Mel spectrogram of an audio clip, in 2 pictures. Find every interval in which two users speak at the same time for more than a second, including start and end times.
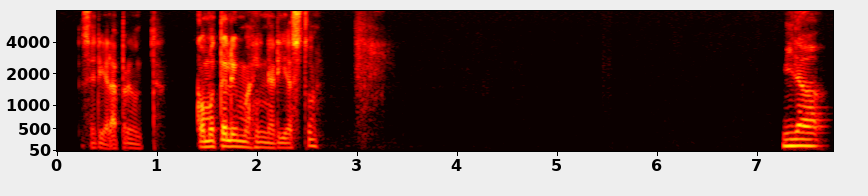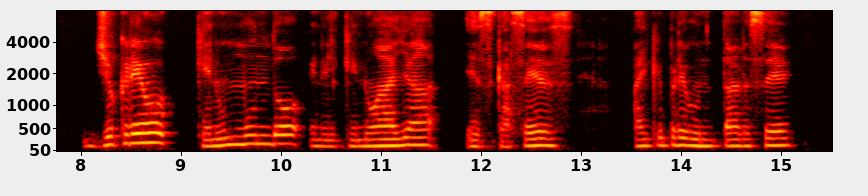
none

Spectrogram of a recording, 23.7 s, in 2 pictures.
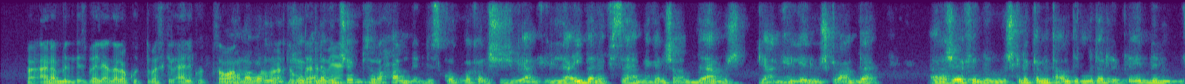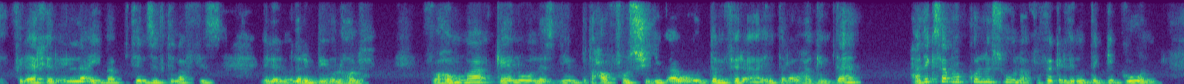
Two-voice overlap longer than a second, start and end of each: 2.2-3.5

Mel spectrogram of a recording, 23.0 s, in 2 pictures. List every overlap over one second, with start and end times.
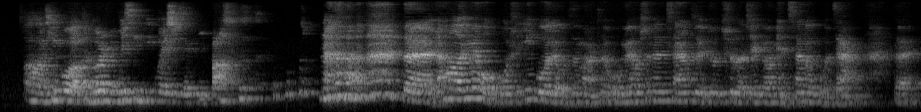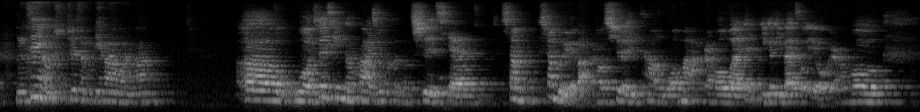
none

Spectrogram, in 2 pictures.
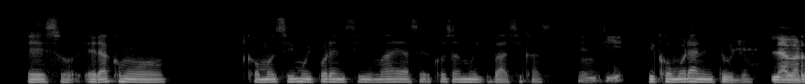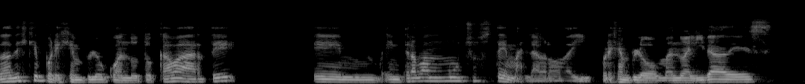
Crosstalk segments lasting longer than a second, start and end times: none

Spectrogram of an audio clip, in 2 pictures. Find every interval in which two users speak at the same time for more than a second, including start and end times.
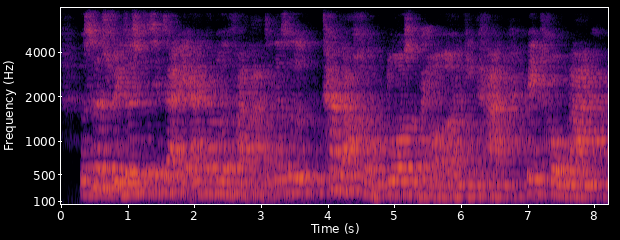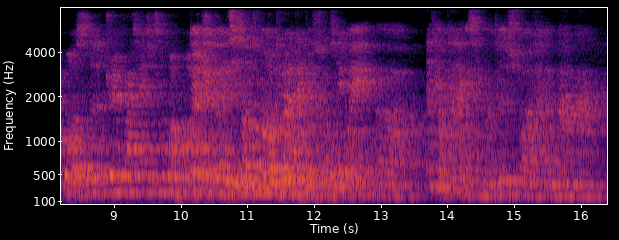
10.1-12.6

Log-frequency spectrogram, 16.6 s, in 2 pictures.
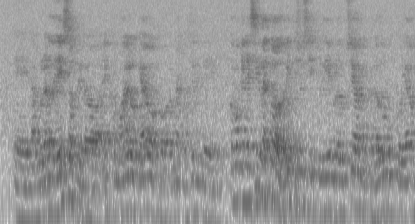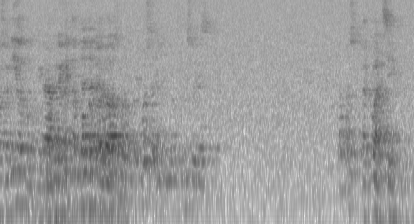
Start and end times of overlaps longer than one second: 9.1-10.8

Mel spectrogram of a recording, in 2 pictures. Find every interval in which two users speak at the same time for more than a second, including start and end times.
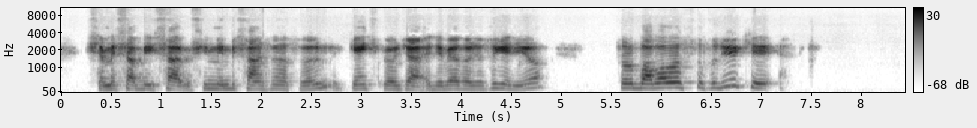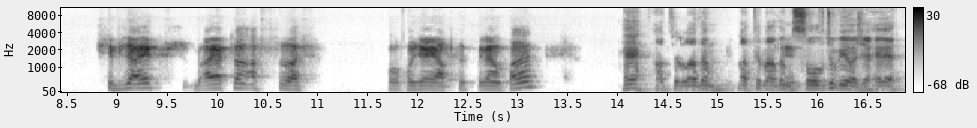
none

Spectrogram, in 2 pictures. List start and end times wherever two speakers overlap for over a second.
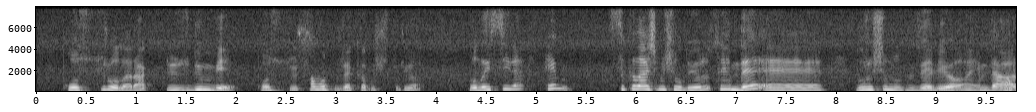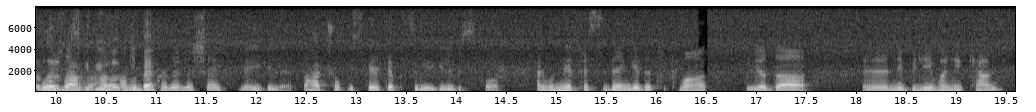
9.7-11.0

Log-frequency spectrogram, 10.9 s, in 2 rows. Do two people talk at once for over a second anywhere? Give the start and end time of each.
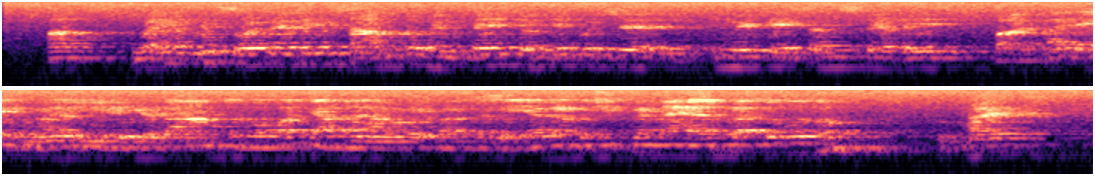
5.2-6.5

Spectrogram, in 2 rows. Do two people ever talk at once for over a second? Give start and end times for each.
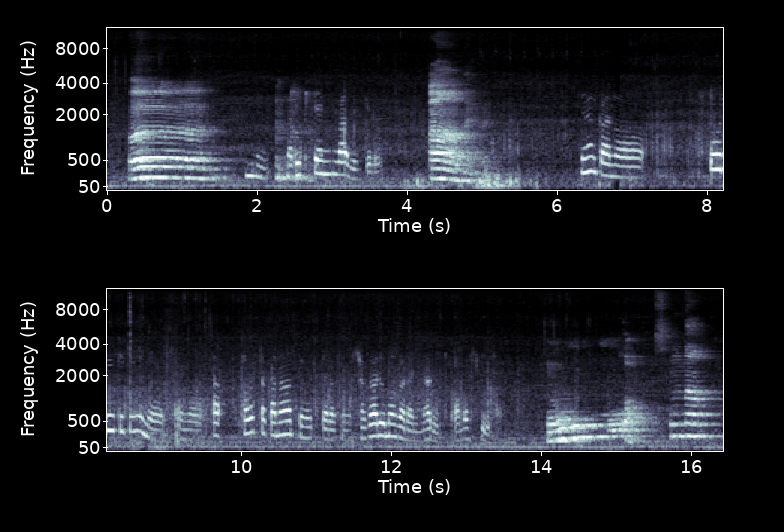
none

